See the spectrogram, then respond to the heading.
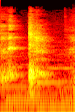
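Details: Single abrupt, short, forceful cough from an adult woman with cystic fibrosis, a progressive lung disease, in the morning after coughing and vomiting, before blood work for drug levels.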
